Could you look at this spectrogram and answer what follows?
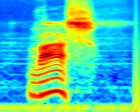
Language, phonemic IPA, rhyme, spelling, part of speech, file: Dutch, /ʋaːs/, -aːs, waas, noun, Nl-waas.ogg
- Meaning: 1. haze, mist 2. bloom 3. film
